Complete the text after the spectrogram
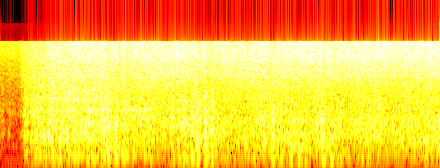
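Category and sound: nature, heavy rain with thunder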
